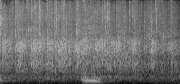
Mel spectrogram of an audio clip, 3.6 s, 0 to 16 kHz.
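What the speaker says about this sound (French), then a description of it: "je crois qu'on peut l'applaudir aussi" A conference audience at the TEPOS 2017 closing plenary applauds the event organiser, a dense, even burst of clapping a few seconds long, moderately loud, with no one talking over it.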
